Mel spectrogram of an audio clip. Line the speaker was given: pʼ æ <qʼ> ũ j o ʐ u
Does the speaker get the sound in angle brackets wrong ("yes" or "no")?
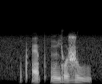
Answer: yes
